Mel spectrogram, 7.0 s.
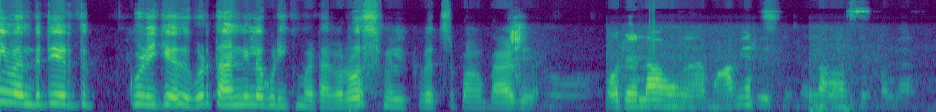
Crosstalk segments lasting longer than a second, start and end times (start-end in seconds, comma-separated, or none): none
